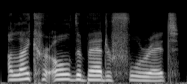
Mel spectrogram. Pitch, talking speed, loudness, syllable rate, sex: 200 Hz, 255 wpm, -16 LUFS, 5.4 syllables/s, female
